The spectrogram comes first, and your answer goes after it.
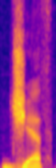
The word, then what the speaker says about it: Geoff: I mean, Jeff Petrie, and it's spelled like Geoff, which is the worst.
